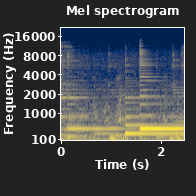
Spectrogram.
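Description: Acoustic guitar played between sung lines: a run of plucked notes, each ringing on, stepping to new pitches every half second or so, with a louder strummed chord about one and a half seconds in.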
